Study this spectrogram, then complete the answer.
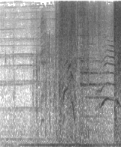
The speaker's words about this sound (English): Suddenly, the ground beneath their feet starts to tremble and cracks open into deep fissures.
